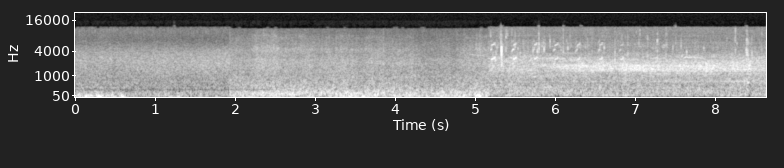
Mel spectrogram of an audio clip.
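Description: A mixed flock of shorebirds and gulls calling on the mudflat over a low rumble. About five seconds in, the calling becomes louder and denser, a mass of short high calls as the flock takes flight.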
